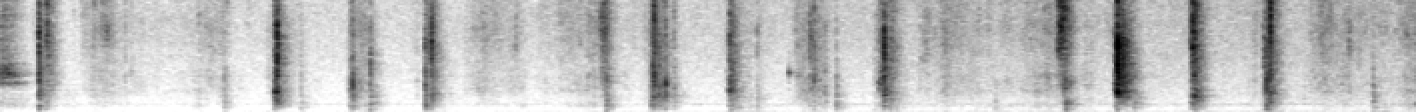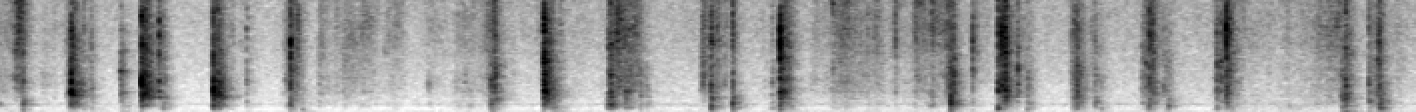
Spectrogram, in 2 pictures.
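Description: A tarot deck being shuffled by hand: a run of short, sharp card clicks and slaps, a few a second, sparse at first and coming thicker from about five seconds in.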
